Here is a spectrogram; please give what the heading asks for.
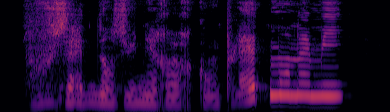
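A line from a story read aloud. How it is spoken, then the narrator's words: Exclaiming. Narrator (French): s'écria Lothaire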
